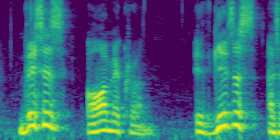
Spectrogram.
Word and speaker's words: Omicron: it in english No it gives us a sound o as in the word top the next letter is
